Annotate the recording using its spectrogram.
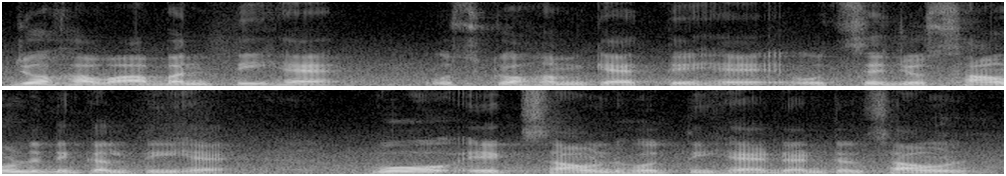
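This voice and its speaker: A man teaching a spoken English lesson, mixing Urdu and English and modeling words slowly and deliberately. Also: a little high, a little hiss or hum. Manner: mixes Urdu-Hindi with English.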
